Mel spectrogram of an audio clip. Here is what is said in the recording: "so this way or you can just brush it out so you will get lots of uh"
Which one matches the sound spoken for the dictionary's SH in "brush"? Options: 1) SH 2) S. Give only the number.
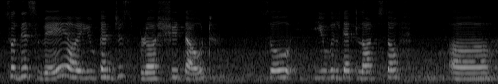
1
